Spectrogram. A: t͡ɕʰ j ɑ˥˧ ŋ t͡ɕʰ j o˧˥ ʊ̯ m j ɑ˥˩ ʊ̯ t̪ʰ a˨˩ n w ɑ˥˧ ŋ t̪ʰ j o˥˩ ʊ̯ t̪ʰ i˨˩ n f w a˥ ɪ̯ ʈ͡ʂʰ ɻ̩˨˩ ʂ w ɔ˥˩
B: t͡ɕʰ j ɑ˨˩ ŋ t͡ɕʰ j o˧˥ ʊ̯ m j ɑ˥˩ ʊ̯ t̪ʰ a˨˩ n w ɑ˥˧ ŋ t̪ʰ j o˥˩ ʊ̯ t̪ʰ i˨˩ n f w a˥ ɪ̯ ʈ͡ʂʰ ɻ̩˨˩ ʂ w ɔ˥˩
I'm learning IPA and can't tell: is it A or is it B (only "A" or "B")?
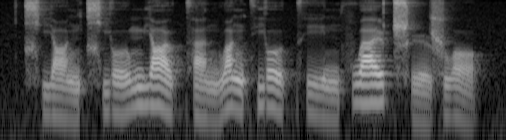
B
